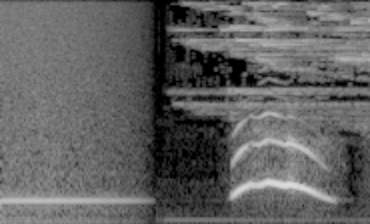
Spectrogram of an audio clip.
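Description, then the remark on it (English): A wash of hiss gives way to bright, shimmering wind chimes ringing with overlapping high tones, joined midway by a low swooping hum that rises and falls beneath them. “Listen to the wind chimes.”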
